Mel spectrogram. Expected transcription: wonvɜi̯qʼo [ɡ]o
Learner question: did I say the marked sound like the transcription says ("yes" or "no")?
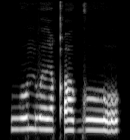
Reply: yes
